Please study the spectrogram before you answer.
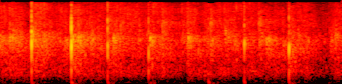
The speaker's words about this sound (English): Come on, join me in giving God a hand clap of praise.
